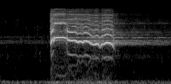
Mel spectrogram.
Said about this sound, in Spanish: Qué águila más no, no es broma. Esa águila parece que la están matando. Es que es un sonido de naturaleza. Sí, pero esa águila da pena.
